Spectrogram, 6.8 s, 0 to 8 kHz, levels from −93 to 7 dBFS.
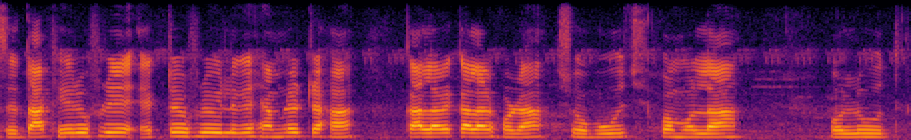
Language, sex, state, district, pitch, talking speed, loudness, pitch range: Bengali, female, Assam, Hailakandi, 210 Hz, 125 wpm, -16 LUFS, 200-220 Hz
